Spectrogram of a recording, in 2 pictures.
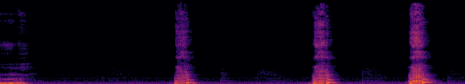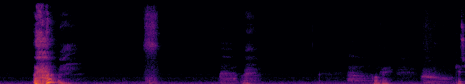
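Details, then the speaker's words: About five moist coughs and throat clears from an adult at home after hernia surgery, pressing in and leaning on the abdomen to ease the pain; productive cough clearing throat congestion. "my breath that one was actually productive I actually cleared off some congestion off my throat I feel a lot better"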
